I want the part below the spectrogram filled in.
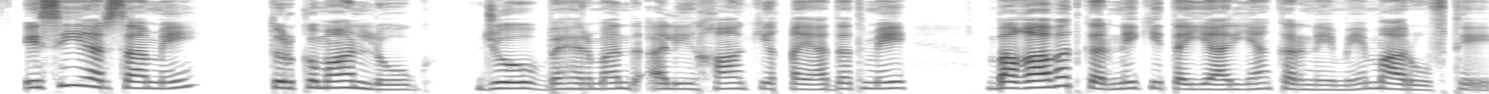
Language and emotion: Urdu, neutral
